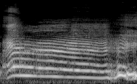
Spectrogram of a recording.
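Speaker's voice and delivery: loud, high yell with a laugh; sudden shout. Acted. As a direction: yell it out to startle the dog. Yells at the dog.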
